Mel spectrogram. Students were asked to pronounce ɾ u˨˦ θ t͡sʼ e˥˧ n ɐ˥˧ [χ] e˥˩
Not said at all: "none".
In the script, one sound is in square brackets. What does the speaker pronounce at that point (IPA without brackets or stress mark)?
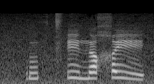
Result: χ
